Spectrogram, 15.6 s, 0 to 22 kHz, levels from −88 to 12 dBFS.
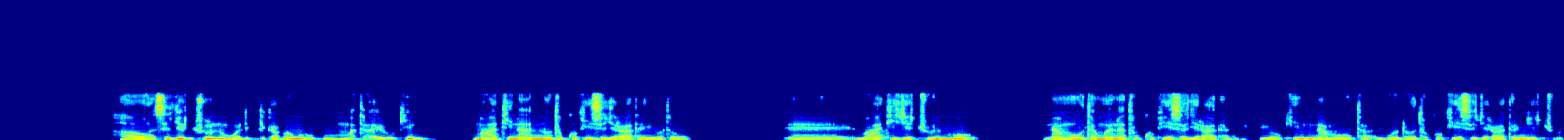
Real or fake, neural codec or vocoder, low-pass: fake; codec, 16 kHz, 16 kbps, FunCodec, trained on LibriTTS, 50 frames a second; 7.2 kHz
